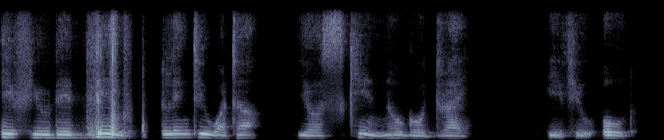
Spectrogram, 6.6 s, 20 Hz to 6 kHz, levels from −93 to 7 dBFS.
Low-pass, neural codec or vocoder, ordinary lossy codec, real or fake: 5.4 kHz; codec, 24 kHz, 0.5 kbps, DualCodec; none; fake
